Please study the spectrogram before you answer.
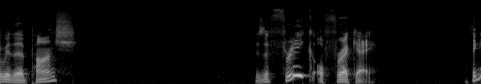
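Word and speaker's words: Freke: his same score goal pronounced freak unfortunately it is freak macklin freak macklin freak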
